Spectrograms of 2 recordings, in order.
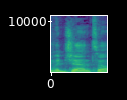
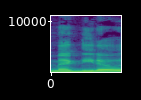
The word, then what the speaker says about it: Magneto: to go for it he's saying Magento instead of Magneto is oddly infuriating well maybe you should just like start saying it right and say same magenta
